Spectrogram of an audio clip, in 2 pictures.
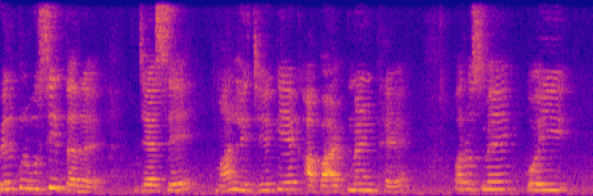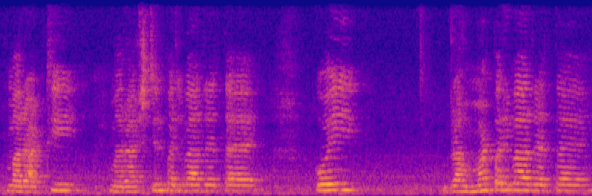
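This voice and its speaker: A woman with a Bundelkhand accent speaks at a high pitch with fairly even intonation, with audible room echo and noticeable background noise. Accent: Bundelkhandi Hindi. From Bundelkhand, central India. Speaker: Hindi teacher. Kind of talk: lecture.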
